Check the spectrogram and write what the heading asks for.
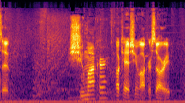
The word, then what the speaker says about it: Schumacher: How do you pronounce it? Schumacher? Okay, Schumacher, sorry.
